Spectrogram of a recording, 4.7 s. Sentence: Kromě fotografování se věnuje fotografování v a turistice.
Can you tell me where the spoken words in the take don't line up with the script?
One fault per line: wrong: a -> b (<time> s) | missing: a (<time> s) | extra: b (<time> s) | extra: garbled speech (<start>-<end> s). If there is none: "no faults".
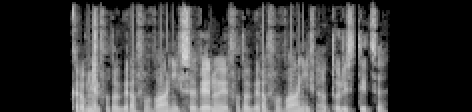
no faults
